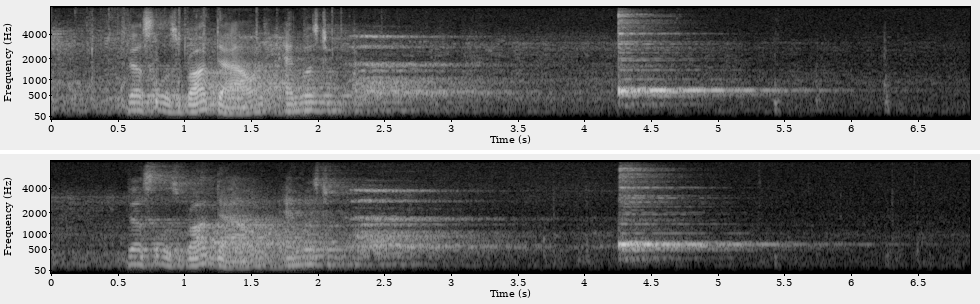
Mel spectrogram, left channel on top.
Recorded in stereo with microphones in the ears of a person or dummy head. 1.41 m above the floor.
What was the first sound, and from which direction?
A man speaking, 35° left (ahead or behind).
